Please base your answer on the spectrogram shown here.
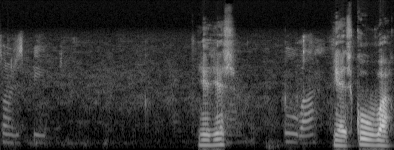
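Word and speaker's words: قوة: Okay, so We write it like kuwatan, but we pronounce it like kuwa. Okay? So remember, when this round ta is at the end, we pronounce it like ha. So kuwatan is written but pronounced kuwa.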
